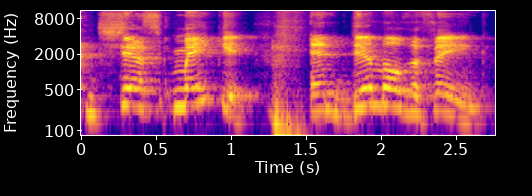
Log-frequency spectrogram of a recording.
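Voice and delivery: high, slow, laughing plea. Real, not acted. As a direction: laugh it out, pleading. Laughing while urging demos.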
